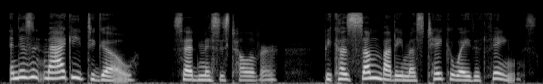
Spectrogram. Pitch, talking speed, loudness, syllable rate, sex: 230 Hz, 165 wpm, -18 LUFS, 5.4 syllables/s, female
